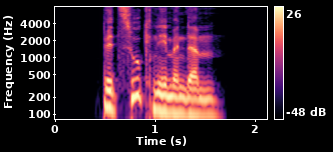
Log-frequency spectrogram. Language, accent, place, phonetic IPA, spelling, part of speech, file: German, Germany, Berlin, [bəˈt͡suːkˌneːməndəm], bezugnehmendem, adjective, De-bezugnehmendem.ogg
- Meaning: strong dative masculine/neuter singular of bezugnehmend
